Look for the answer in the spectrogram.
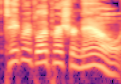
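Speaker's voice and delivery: imitating a pushy, high-voiced demand; bossy order. Older woman insisting to the firefighter, bossy order. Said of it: "just kinda ordering me".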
